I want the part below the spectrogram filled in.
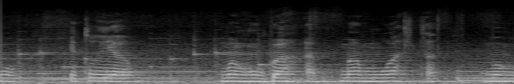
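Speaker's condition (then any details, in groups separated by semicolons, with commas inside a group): Cerebral palsy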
